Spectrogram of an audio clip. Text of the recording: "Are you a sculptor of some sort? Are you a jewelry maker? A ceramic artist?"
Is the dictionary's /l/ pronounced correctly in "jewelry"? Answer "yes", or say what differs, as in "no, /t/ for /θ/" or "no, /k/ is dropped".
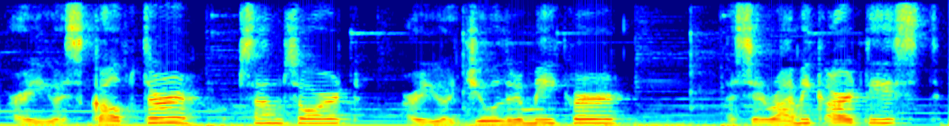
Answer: yes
